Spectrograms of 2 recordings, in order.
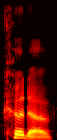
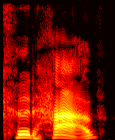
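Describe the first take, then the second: First: The word 'have' is reduced to sound like 'of'. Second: The word 'have' is said in full. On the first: "which is could have ... it actually sounds like of" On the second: "the contraction of could have"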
